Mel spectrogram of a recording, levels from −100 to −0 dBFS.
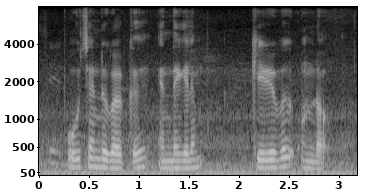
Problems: background conversations at intervals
